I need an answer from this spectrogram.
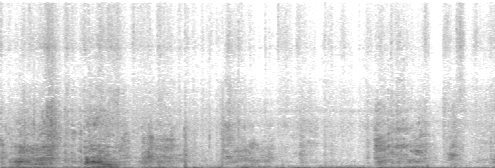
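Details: Pit bulls and a Malinois roughhousing in a back yard: a loud growling bark burst at the start, then ongoing snarls and growls in uneven waves, with scuffing and panting mixed in.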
